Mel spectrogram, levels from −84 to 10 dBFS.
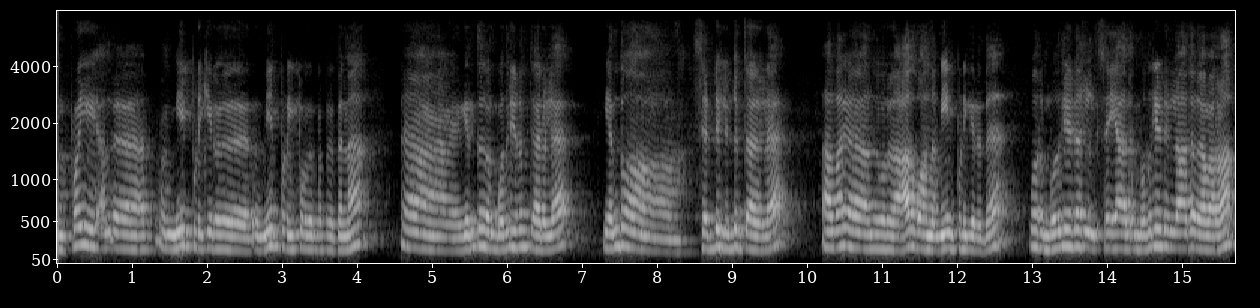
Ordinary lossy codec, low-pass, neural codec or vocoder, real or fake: none; 7.2 kHz; codec, 16 kHz, 2 kbps, X-Codec, HuBERT features, trained on general audio; fake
